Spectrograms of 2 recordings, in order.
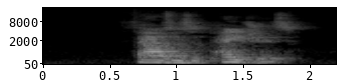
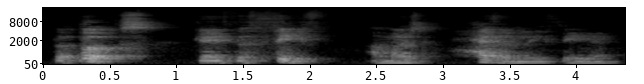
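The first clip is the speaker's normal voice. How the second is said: ordinary delivery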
